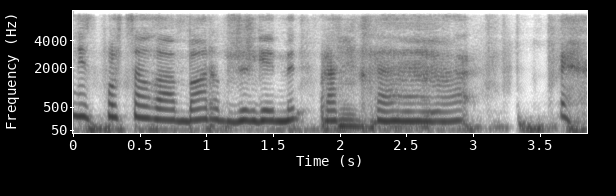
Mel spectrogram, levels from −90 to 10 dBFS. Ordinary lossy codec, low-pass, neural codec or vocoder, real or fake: none; 7.2 kHz; codec, 24 kHz, 1.2 kbps, DualCodec; fake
